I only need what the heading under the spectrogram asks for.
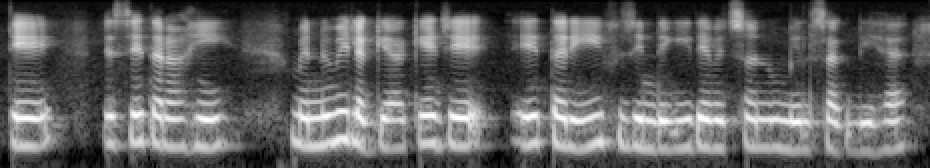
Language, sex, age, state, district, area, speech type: Punjabi, female, 45-60, Punjab, Amritsar, urban, spontaneous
